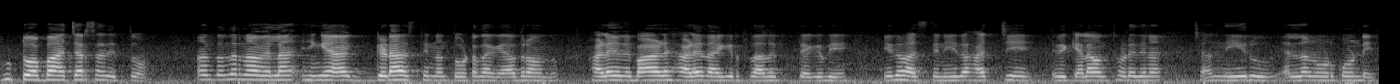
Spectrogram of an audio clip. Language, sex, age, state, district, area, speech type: Kannada, male, 30-45, Karnataka, Bidar, urban, spontaneous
